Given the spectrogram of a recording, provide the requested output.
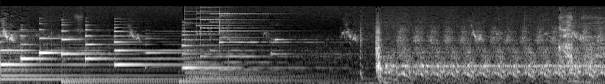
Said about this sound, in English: I'm trying, Robin, but the car won't start. Oh, I'll bet it's the distributor again. Come on, baby, come on. I should have taken it into the shop weeks ago.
